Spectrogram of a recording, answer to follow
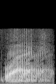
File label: "black", vox; Source Engine; bshift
